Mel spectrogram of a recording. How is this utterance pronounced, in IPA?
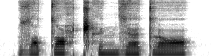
zˤ o tˤ ɘ ħ ǁʰ ɘ n z ɐ t l ɔ

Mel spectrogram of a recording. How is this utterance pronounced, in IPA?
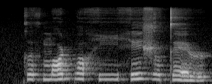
k ɤ θ m ɔ ɖ b ɔ h iː h e ʒ ɤ t̪ ɛ ɹ

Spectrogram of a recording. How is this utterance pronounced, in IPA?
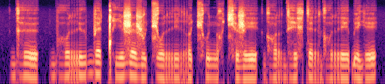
ɡʱ ɘ | bʱ o r ɨ b ɛ ǃʰ i ʐ ɛ ʐ u t͡ɕ o r i r ɔ t͡ɕʰ u n ɔ x t͡ɕʰ e ʐ e | ɡʱ ɔ r dʱ e x t ɛ r ɡʱ o r e ɓ e j e

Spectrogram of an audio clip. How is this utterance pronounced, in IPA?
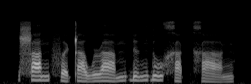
ʂ a˧ n f əː˨˩˨ ʈ a˨˩˨ w ɹ a˨˩˦ m ɗ ɨ˧˥ ŋ ɗ u˧˥ x a˨˩ k̚ x a˨˩˨ ŋ

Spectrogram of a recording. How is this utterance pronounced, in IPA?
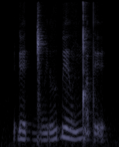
ɗ eː˨˩ t ɡ͡ǀ o˨˩ i̯ ɾ ɯː˧˥ ɓ eː˦˨ u̯ ŋ͡ǃ a̰˦˨ t ḛ˨˩

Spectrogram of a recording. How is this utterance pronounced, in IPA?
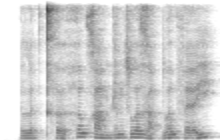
l ə˨˩ k̚ t̪ʰ əː˨˩˨ h ə˧ w x a˨˩ m ʈ ə˧ ŋ s u˧ ə̯ ɣ a˨˩ t̚ v ə˧ w f ɛ˧˥ j

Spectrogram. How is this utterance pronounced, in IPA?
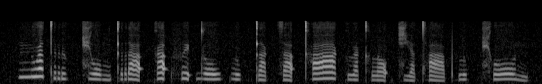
n u˥˩ a̯ t r ɯ˨˩ k̚ t͡ɕ oː˨˩ ŋ t r a˨˩ ʔ k a˥˩ ʔ f e˦˥ ʔ d oː˦˥ w p l u˨˩ k̚ t a˨˩ k̚ s a˨˩ ʔ kʰ aː˥˩ k ɯ˧ a̯ kʰ l ɔ˨˩ ʔ t͡ɕ i˩˦ a̯ tʰ aː˨˩ pʰ l u˦˥ k̚ t͡ɕʰ oː˥˩ n

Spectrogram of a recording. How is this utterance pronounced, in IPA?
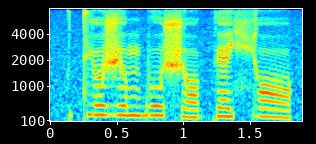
tʲ ɔ˦ ʒ ə˦ m b o˦ ʃ ɔ˨ k ɛ˦ ç ɔ˦˨

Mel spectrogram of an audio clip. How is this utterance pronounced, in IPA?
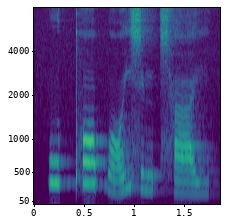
w ʊ˥ k̚ pʰ ɔː˥ p̚ w ɔː˨˥ j s ɪ˧ ŋ t͡sʰ aː˨ j

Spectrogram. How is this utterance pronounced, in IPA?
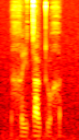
χ i t a tʷ ɘ χ

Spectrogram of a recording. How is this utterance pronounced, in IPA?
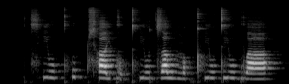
t͡sʰ j u˧ kʰ u˦ p̚ t͡ɕʰ a˧ j ɡ o˦ ʔ t̪ʰ j u˧ d͡z a˥˧ w ŋ ɔ˨ k̚ pʰ j u˦ t̪ j u˥˧ ɡ w a˧

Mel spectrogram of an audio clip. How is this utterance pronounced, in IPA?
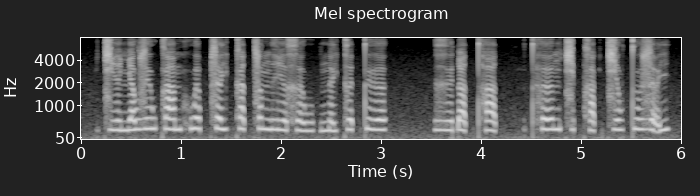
t͡ɕ i˨˩ ə̯ ɲ a˧ w z ɨ˧ w k a˧ m h w əː˦˥ p̚ s ə˧ j k a˦˥ t̚ s ɔ˧ ŋ ɣ i˨˩ ə̯ x ə˨˩ w | n ə˨˩ j k əː˦˥ t̚ t̪ ɨ˧ ə̯ | ɣ ɨ˨˩ ɗ a˨˩ t̚ t̪ʰ a˨˩ t̚ | t̪ʰ əː˧ ŋ t͡ɕ ə˨˩ p̚ x a˨˩ k̚ t͡ɕ ə˧ w t̪ u˧ z ə̰˧˥ j

